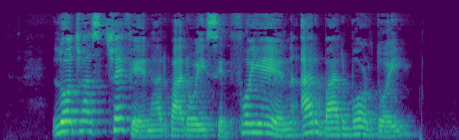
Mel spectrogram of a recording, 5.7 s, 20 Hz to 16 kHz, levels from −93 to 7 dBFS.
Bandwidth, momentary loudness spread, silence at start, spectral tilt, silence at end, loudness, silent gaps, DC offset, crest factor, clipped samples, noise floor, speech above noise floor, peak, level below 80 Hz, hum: 11.5 kHz; 8 LU; 0.65 s; -2.5 dB/octave; 0.65 s; -24 LUFS; none; under 0.1%; 18 dB; under 0.1%; -68 dBFS; 44 dB; -6 dBFS; -68 dBFS; none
